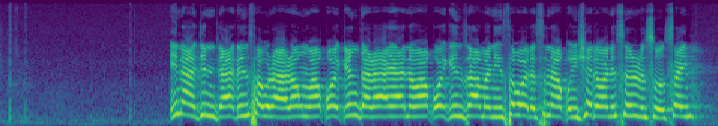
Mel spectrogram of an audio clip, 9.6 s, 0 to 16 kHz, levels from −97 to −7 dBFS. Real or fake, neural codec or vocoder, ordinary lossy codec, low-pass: real; none; none; 14.4 kHz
